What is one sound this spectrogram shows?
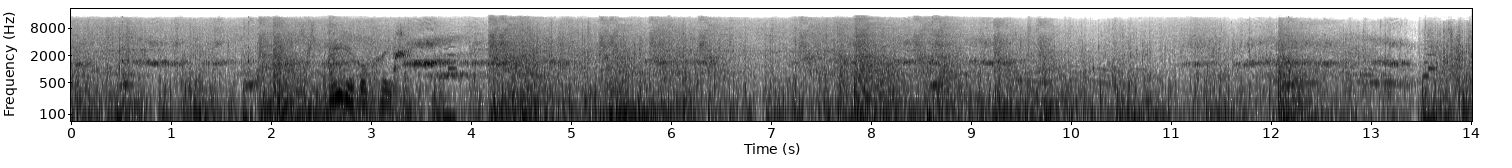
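Many small creatures clatter and clash in a busy battle.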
